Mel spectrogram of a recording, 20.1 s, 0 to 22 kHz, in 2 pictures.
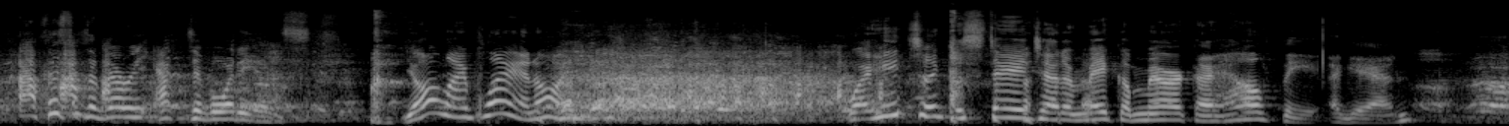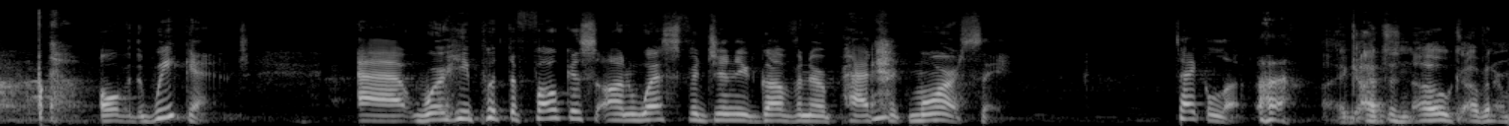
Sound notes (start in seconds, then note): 0.0 audience reacts; 2.1 laughter; 9.8 laughter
